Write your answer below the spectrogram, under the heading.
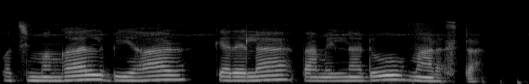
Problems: constant background noise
